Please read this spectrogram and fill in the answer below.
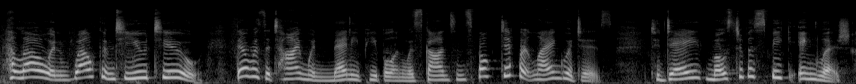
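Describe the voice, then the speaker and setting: American woman narrating an educational show, higher-pitched. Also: a little mellow, no room sound. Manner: clear, instructive, addressing young viewers directly.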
